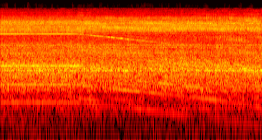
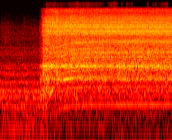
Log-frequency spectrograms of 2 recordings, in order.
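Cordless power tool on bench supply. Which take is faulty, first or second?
first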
